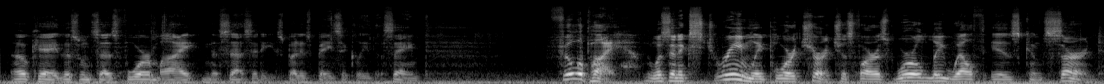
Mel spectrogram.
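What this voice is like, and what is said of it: Sick, congested, low-energy voice. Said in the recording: “I'm not feeling great at all... blowing my nose... I'm sorry if my voice isn't very spunky”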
